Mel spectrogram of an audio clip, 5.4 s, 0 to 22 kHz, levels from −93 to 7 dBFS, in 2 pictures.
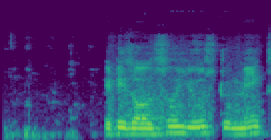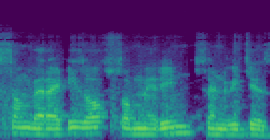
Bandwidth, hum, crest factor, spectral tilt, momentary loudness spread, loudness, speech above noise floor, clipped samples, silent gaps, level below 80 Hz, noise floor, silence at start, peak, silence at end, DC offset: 8.8 kHz; none; 16 dB; -6.5 dB/octave; 8 LU; -18 LUFS; 27 dB; under 0.1%; none; -54 dBFS; -45 dBFS; 0.1 s; -2 dBFS; 0 s; under 0.1%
